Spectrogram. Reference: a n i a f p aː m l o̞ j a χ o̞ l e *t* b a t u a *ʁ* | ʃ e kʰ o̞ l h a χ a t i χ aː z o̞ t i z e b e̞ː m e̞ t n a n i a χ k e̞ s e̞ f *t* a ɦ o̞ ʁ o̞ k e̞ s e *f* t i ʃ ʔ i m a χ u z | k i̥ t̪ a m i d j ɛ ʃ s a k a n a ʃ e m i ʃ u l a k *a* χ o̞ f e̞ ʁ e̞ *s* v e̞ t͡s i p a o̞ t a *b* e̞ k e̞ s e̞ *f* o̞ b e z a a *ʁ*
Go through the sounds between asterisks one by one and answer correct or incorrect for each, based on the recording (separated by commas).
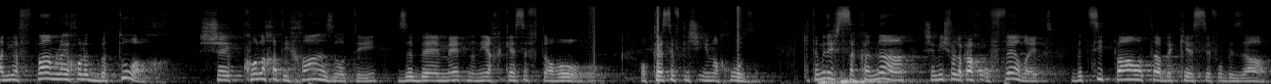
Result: correct, incorrect, correct, correct, correct, incorrect, correct, correct, incorrect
